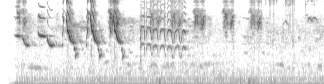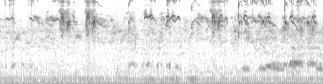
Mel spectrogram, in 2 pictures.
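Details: Five myna chicks begging while an adult feeds them date fruit: loud rising, squeaky chirps at first, then a fast run of harsh, buzzy high-pitched bursts repeated several times per second, gradually fading.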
